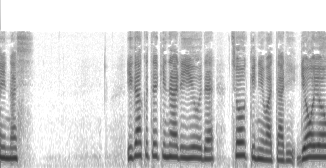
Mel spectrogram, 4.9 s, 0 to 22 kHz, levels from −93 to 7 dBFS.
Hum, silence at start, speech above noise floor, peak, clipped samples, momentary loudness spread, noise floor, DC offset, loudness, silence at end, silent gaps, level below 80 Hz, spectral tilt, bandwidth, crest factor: none; 0 s; 48 dB; -6 dBFS; under 0.1%; 8 LU; -69 dBFS; under 0.1%; -22 LUFS; 0 s; none; -66 dBFS; -5 dB/octave; 10.5 kHz; 16 dB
